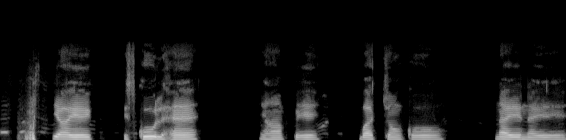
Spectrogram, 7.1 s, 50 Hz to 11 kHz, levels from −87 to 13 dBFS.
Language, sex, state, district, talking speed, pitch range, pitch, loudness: Hindi, male, Bihar, Jamui, 85 wpm, 150-175 Hz, 155 Hz, -16 LUFS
